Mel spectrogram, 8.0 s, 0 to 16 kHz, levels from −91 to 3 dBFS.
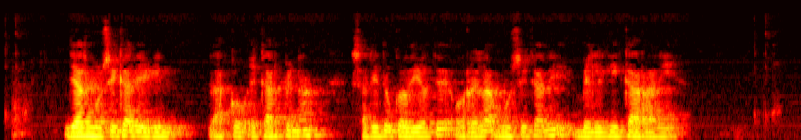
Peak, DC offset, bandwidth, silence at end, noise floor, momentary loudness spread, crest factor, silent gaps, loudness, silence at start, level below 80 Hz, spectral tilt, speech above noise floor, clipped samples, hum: -6 dBFS; under 0.1%; 7.6 kHz; 1.2 s; -66 dBFS; 13 LU; 18 dB; none; -24 LUFS; 0.15 s; -60 dBFS; -9.5 dB/octave; 44 dB; under 0.1%; none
